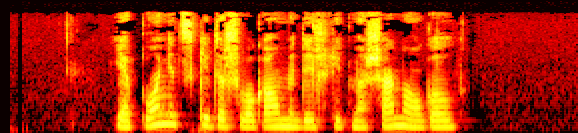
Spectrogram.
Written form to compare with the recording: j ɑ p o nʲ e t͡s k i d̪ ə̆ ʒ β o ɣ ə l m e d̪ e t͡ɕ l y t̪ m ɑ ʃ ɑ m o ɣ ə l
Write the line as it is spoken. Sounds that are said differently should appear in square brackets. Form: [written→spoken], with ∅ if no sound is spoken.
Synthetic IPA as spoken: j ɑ p o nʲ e t͡s k i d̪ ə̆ [ʒ→ʃ] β o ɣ [ə→ɑ] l m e d̪ e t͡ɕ l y t̪ m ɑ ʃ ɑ [m→n] o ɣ ə l

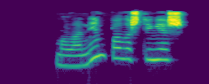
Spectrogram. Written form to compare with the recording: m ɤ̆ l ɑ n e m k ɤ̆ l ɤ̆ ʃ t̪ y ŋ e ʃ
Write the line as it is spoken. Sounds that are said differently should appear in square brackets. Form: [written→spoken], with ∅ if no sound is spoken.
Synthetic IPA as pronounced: m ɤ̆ l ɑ n e m [k→p] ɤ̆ l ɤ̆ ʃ t̪ y ŋ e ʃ

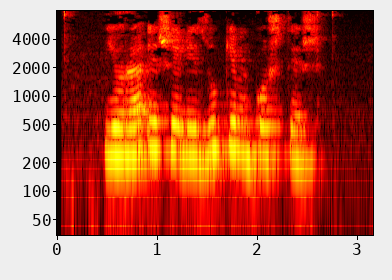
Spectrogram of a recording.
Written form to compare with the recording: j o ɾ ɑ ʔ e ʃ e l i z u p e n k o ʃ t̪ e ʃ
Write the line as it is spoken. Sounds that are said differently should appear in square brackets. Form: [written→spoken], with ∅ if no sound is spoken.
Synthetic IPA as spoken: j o ɾ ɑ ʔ e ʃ e l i z u [p→k] e [n→m] k o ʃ t̪ e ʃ

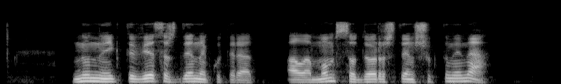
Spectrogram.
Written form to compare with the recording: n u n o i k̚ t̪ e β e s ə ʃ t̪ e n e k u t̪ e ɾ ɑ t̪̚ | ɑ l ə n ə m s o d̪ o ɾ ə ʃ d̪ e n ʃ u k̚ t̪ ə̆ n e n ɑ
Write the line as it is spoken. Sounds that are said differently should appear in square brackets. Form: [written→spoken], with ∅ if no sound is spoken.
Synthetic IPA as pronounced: n u n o i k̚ t̪ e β e s ə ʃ [t̪→d̪] e n e k u t̪ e ɾ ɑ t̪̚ | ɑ l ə [n→m] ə m s o d̪ o ɾ ə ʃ [d̪→t̪] e n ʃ u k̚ t̪ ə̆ n e n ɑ

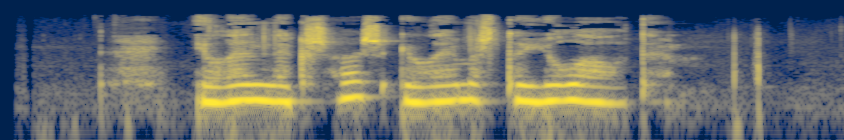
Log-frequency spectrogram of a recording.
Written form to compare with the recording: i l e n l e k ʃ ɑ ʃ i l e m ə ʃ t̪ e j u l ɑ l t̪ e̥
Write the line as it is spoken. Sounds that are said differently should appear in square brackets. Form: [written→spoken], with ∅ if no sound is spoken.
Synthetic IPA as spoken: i l e n l e k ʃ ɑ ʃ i l e m ə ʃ t̪ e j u l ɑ l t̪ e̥

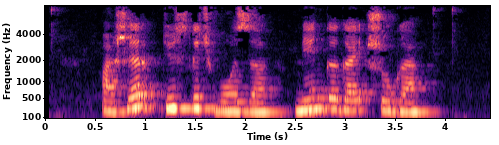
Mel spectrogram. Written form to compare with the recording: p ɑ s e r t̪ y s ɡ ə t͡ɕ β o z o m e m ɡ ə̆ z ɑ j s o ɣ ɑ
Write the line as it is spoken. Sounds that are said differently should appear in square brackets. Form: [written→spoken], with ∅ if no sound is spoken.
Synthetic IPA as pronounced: p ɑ [s→ʃ] e r t̪ y s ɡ ə t͡ɕ β o z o m e [m→ŋ] ɡ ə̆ [z→ɣ] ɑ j [s→ʃ] o ɣ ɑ

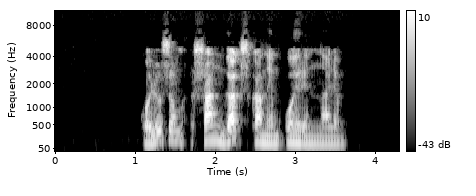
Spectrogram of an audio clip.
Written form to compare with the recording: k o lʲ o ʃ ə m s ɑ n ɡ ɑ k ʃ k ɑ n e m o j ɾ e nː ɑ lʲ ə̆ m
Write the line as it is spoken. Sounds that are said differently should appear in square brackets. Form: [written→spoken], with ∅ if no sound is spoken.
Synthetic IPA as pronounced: k o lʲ [o→u] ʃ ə m [s→ʃ] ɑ [n→ŋ] ɡ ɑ k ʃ k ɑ n e m o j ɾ e nː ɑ lʲ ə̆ m

